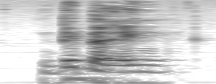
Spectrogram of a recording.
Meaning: shiver, tremble
- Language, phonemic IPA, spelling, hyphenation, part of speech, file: Dutch, /ˈbɪ.bə.rɪŋ/, bibbering, bib‧be‧ring, noun, Nl-bibbering.ogg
